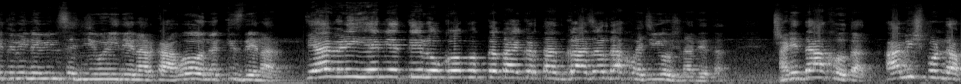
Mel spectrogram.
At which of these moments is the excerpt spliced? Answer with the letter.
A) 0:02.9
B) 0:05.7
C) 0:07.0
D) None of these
A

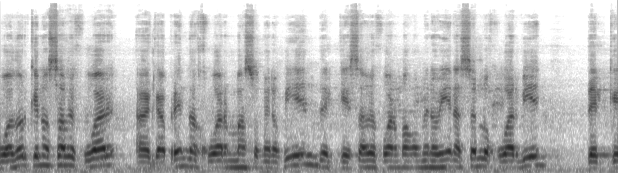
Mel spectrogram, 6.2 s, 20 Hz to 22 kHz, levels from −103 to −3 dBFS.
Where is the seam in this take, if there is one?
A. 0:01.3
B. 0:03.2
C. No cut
C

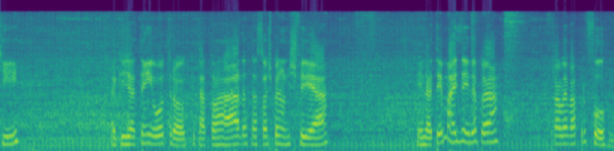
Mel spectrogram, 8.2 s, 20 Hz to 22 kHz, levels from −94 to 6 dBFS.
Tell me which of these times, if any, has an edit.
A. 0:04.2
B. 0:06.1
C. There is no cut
C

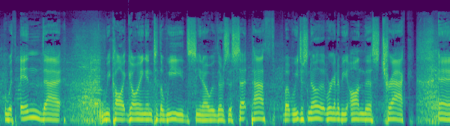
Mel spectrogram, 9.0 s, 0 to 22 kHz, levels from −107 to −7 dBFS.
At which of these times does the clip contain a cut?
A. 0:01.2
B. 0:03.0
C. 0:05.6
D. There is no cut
C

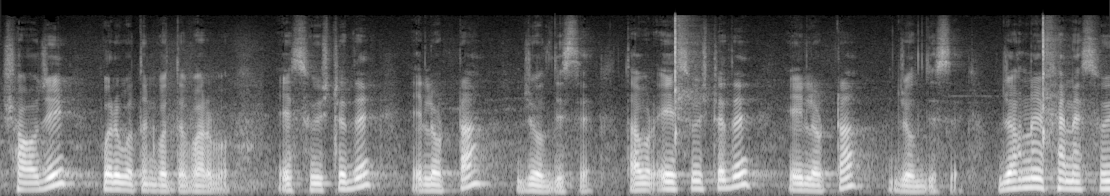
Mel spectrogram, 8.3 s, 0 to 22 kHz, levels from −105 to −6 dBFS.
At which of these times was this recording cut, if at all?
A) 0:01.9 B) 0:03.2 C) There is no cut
A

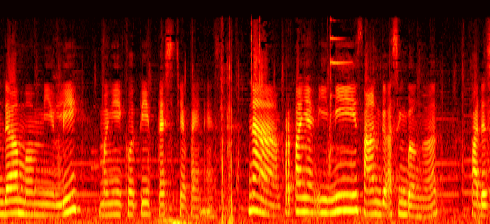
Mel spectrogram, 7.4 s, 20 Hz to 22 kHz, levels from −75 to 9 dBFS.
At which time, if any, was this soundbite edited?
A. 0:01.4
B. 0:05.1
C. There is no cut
A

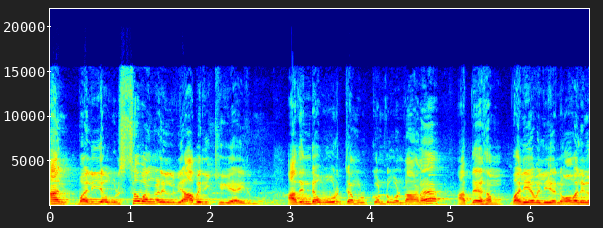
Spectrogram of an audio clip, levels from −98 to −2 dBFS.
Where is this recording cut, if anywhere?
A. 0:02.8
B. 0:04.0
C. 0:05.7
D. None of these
A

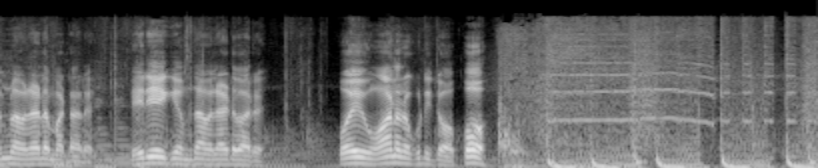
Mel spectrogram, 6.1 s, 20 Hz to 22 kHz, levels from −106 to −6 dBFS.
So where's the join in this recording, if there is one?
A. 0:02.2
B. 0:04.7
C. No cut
C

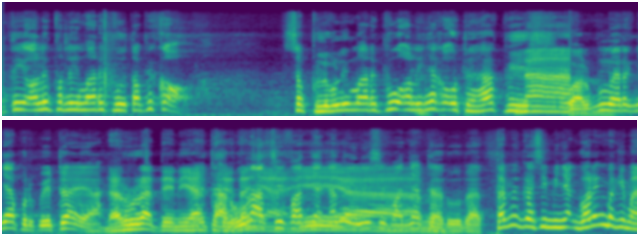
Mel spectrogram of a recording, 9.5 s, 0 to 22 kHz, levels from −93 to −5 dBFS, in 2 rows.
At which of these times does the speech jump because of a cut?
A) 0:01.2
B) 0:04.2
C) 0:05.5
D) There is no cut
B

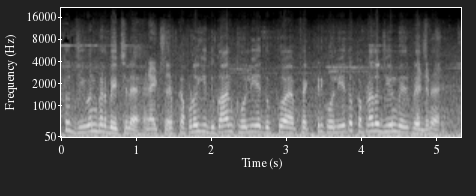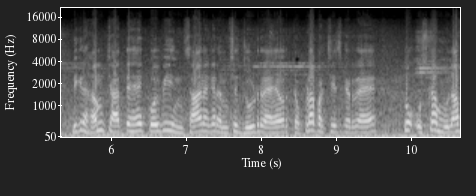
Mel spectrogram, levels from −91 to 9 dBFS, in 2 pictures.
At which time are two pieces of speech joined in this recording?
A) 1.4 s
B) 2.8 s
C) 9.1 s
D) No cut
D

